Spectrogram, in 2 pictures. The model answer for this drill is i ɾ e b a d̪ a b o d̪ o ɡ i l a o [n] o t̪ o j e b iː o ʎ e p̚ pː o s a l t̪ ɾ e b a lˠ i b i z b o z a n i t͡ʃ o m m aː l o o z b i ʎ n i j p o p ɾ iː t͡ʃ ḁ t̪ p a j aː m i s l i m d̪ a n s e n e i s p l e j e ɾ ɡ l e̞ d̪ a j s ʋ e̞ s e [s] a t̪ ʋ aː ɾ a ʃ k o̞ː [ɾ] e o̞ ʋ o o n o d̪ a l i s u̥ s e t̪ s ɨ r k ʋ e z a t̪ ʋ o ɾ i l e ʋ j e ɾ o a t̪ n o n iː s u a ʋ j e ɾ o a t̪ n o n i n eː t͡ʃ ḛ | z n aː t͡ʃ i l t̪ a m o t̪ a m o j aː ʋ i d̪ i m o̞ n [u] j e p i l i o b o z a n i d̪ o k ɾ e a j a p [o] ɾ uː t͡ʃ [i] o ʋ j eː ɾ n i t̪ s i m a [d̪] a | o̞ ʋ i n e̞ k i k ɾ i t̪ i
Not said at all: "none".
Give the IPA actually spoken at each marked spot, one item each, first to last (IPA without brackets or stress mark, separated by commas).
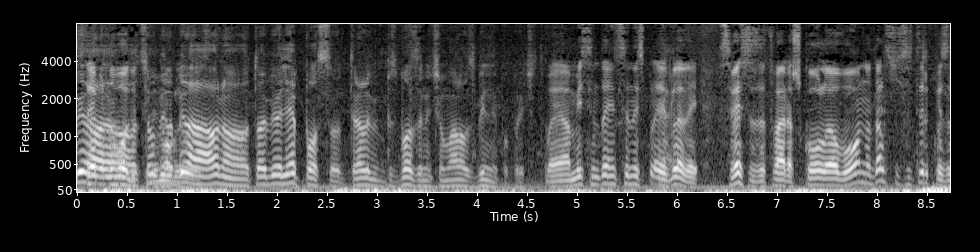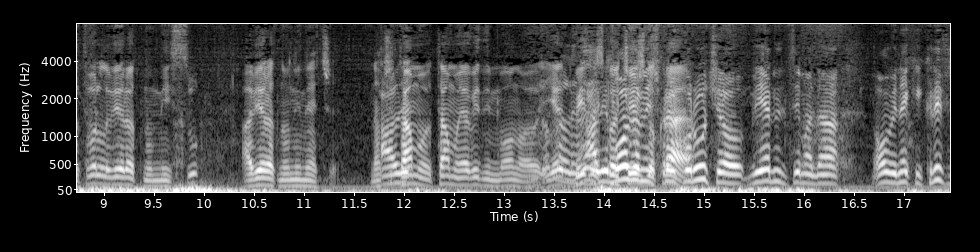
n, z, l, o, o, i, d̪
